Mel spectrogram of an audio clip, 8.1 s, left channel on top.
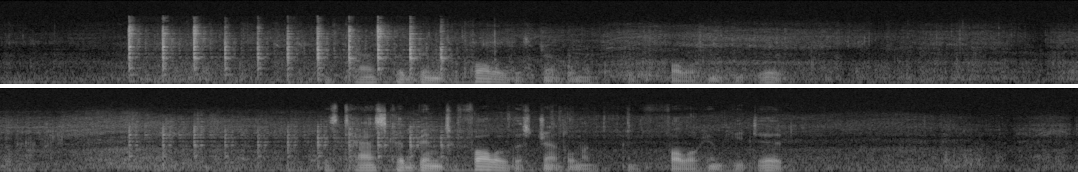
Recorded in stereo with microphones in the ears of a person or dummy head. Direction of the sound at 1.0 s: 75° left (ahead or behind).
